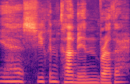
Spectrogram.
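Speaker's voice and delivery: put-on soft, elderly-sounding voice. The narrator voices someone behind a curtain answering a request to enter, old voice. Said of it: "you hear this kind of old voice say".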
